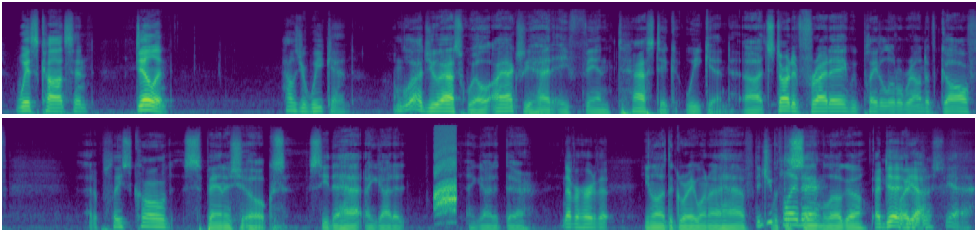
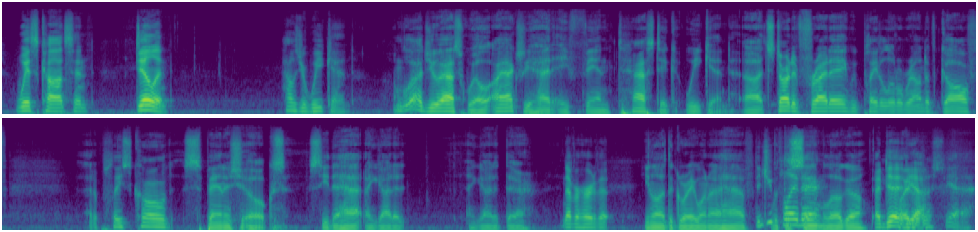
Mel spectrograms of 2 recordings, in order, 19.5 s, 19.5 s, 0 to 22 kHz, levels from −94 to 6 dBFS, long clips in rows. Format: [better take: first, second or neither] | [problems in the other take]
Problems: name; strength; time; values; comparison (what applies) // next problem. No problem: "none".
second | alarm; loud; at 14 s; peak 4 dB above the speech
